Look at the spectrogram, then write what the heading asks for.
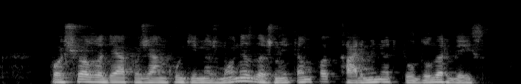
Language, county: Lithuanian, Panevėžys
